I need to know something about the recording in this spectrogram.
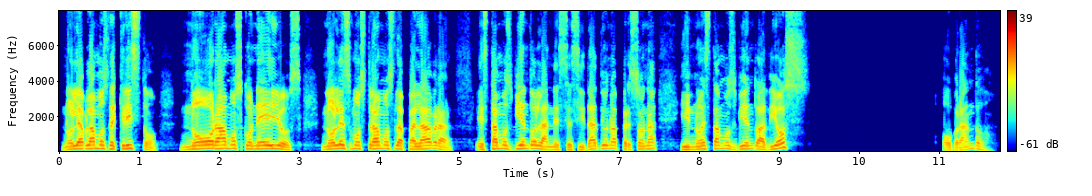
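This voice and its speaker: Male pastor, high voice, dry close sound, questions to the congregation. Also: normal speed, no room sound. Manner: asks the congregation questions and jokes between points. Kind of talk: sermon.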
